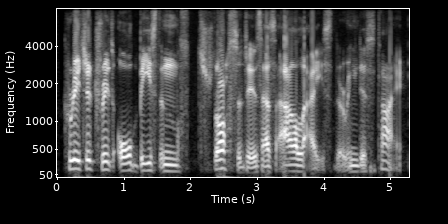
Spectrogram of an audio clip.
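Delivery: ordinary delivery, nothing marked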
